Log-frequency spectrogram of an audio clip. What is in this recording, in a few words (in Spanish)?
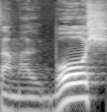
gris - "Samal Boox", Maya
